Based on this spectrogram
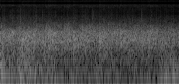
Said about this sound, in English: Round of applause. Yeah. Thank you.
